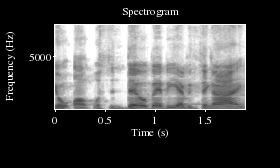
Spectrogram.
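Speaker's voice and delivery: put-on innocent, light tone. Retelling answering his uncle's call, feigning not knowing anything. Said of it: "I'm answering the phone like I don't know nothing".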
